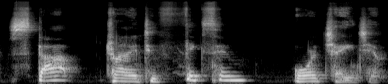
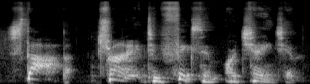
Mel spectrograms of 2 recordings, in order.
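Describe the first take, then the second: First: It is said in a plain, normal voice. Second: It is said forcefully, from the chest.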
